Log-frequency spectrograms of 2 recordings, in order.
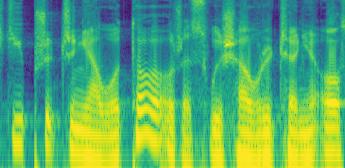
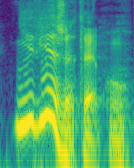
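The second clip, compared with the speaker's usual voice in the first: much higher squeaky protest; Sancho disbelieving; 6 dB louder than usual. Acted. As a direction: refuse to believe your master. Sancho doubts master.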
